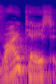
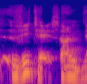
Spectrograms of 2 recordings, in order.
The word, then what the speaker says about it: Vitaes: of got started with vaste vaste I pronounce it both ways uh is that um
